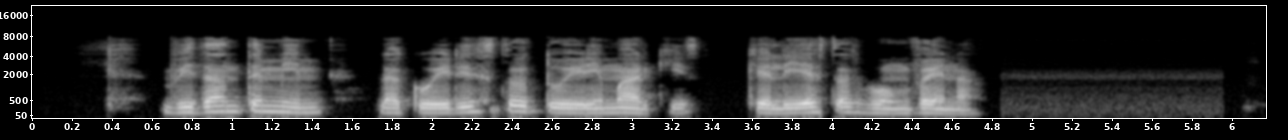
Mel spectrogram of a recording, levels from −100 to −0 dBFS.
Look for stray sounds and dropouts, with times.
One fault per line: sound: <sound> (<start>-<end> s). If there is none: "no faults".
no faults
